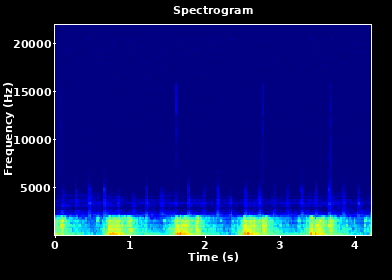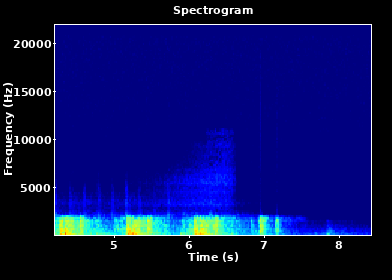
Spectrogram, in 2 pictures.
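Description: Automatic fire from a CZ 247 submachine gun, slowed down: eight deep, drawn-out booms about a second apart, then two weaker ones as the burst ends near the end.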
